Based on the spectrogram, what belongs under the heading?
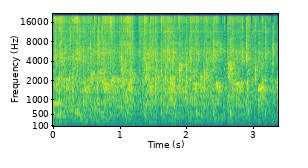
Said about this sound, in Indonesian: Tepuk tangan untuk Pak Haji Febrian.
